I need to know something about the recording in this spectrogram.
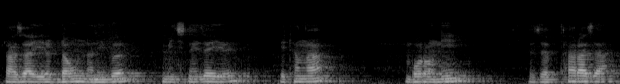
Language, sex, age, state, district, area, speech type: Bodo, male, 18-30, Assam, Baksa, rural, spontaneous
